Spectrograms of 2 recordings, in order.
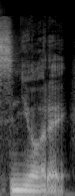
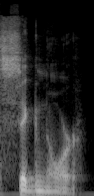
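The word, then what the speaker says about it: Signore: junkies great dude but his last name - Senor a it's not signor okay the Italian or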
